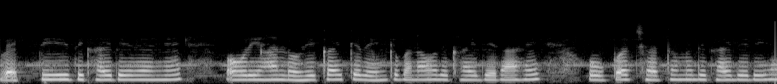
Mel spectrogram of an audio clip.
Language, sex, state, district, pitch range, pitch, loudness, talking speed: Hindi, female, Chhattisgarh, Rajnandgaon, 210-220 Hz, 215 Hz, -17 LUFS, 185 wpm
